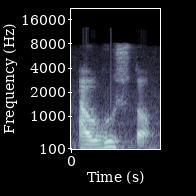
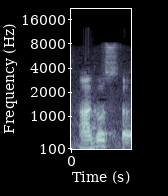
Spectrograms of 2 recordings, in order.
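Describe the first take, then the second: First: The word starts with an 'ow' sound. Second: The word starts with an 'ah' sound. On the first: The speaker calls it wrong. "it would sound like this" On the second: The speaker calls it right. "then just spell it like it sounds"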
